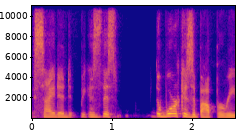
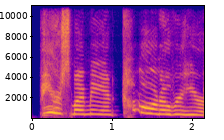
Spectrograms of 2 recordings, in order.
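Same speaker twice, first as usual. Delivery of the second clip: hearty President Biden; 13 semitones higher, 5 dB louder than usual. Retold or imitated. President greeting son warmly.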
